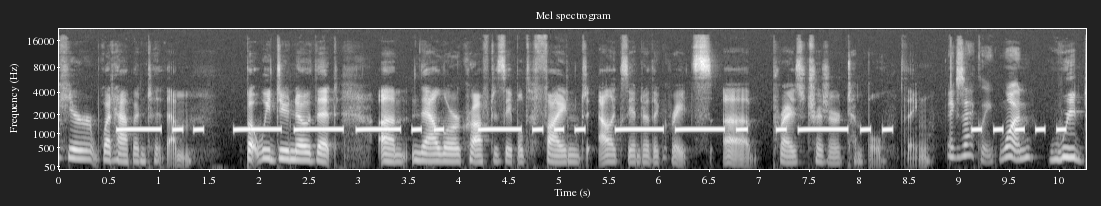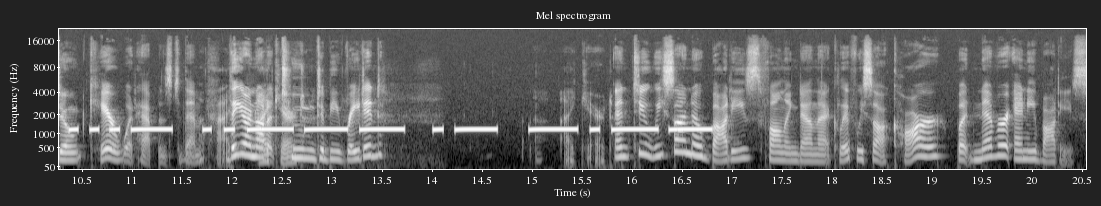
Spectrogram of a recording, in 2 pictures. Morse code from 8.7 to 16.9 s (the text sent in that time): 5V2AY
